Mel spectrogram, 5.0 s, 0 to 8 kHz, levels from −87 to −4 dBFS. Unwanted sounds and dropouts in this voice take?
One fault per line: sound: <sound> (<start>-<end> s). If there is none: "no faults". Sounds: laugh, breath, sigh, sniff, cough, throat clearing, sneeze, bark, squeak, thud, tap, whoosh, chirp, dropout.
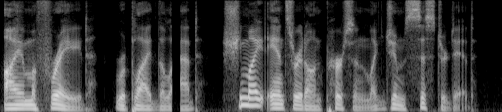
sound: dropout (1.7-1.8 s)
